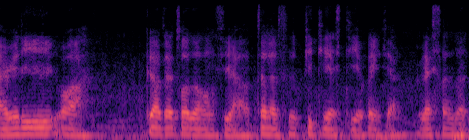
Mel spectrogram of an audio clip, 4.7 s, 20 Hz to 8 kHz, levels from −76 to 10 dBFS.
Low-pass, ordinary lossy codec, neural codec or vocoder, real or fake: 7.2 kHz; none; codec, 16 kHz, 4 kbps, FreqCodec, smaller model; fake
